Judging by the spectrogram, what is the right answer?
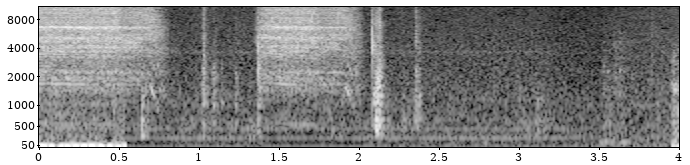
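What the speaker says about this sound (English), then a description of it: "I'm just gonna start off by drilling some holes to those areas." Short bursts of a small high-pitched drill making small holes in a carp swimbait start and stop, with a faint hum and a few light taps between them.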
